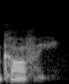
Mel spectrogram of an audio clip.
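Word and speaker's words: Coffey: Your name is John Coffee. Yes, sir, boss. Like the drink, only not spelled the same way.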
